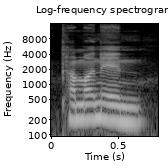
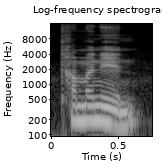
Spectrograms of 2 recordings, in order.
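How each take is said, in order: First: It is said in a high-pitched voice. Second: It is said in a lower voice.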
